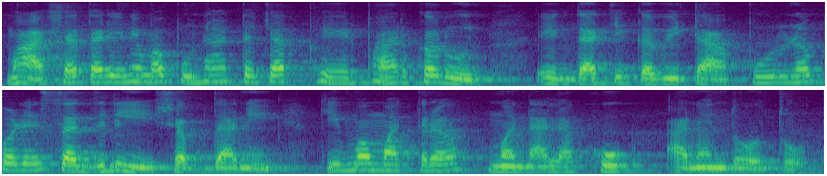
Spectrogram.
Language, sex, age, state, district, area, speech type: Marathi, female, 60+, Maharashtra, Sangli, urban, spontaneous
